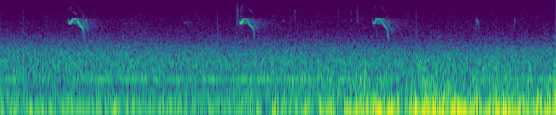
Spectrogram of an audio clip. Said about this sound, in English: Pair of wild birds here. Two birds. One's a male and one's a female. And they're together up in a treetop, perched right next to one another.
